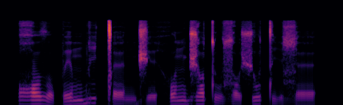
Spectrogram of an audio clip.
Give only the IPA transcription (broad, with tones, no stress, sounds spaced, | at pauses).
ʁ o˥ ð o˩ p e˥ m b i˥ ǀ ɛ˩ n d͡ʒ e˩ h o˥ n d͡ʒ ɔ˥ t u˩ z ɔ˩ ʃ u˥ t i˩ ɮ ɛ˩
